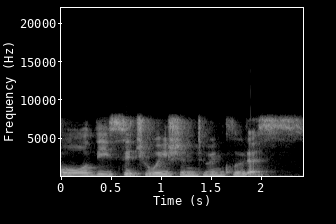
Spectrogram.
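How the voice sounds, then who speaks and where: A woman with a British accent talks at a moderate pace in a somewhat breathy voice. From Malaysia. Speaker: engineering company professional. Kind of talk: podcast interview. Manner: animated.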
